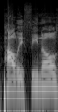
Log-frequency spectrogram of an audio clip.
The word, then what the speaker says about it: polyphenols: is the uh do I have a correct pronunciation the polyphenols is that it yeah that's right so pools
